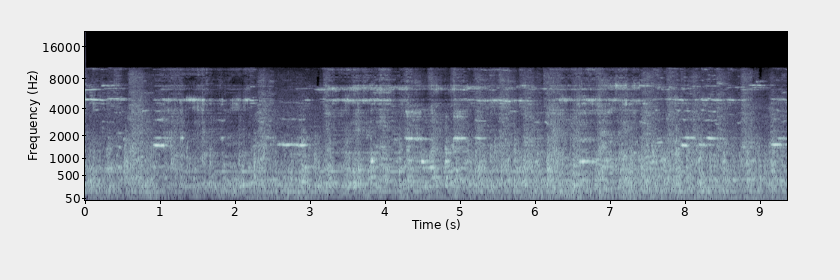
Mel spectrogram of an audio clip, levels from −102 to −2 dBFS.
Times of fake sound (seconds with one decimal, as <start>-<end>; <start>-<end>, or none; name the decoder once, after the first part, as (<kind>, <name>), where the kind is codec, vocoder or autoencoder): 1.0-2.2 (codec, SNAC); 3.2-5.1; 6.2-7.4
